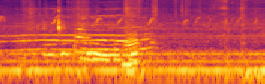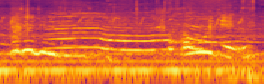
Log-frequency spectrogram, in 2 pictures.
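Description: Newly hatched chicks fresh from an incubator cheep in thin, rising peeps that repeat steadily and close by, over a constant low hum.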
